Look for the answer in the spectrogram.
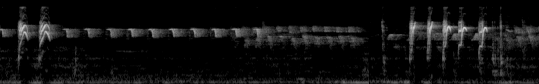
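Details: Brown-throated sunbird in full cage-bird song for training other birds: a steady series of clear high notes at an even pace, a short pause, then a louder burst of sharp, rapidly repeated chirps.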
